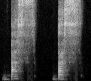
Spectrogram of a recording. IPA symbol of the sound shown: bʌs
